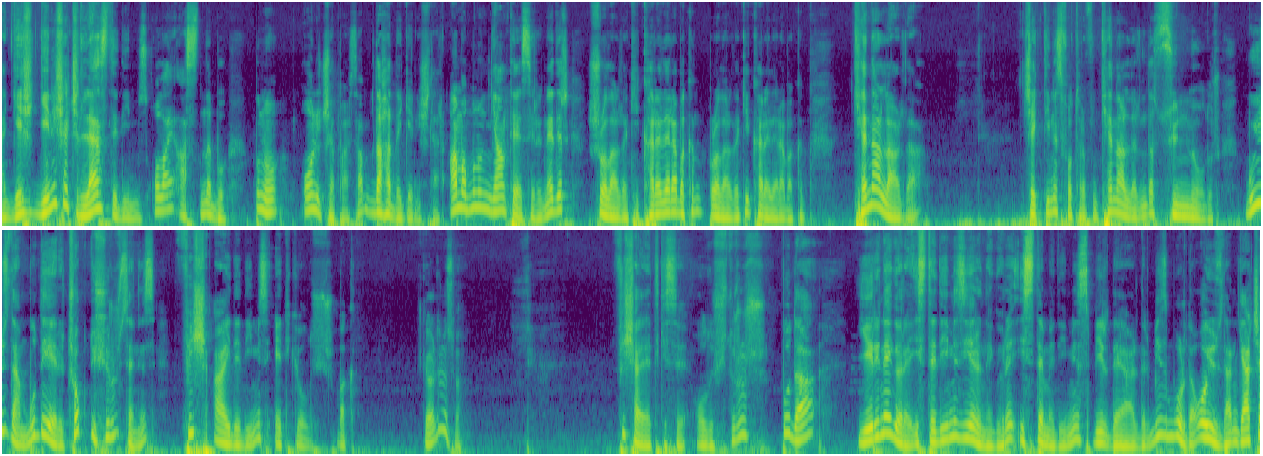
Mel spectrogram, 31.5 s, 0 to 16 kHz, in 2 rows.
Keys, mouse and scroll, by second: 2.8-5.9 drag, 16.0-19.3 drag, 19.3-21.5 scroll up 20, 21.5-22.4 scroll down 13, 22.4-23.2 scroll up 14, 23.5-24.1 scroll down 13, 24.2-24.8 scroll up 6, 24.9-25.2 scroll down 4, 25.6-25.9 scroll down 12, 25.9-26.4 scroll up 5, 28.5-31.4 drag.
